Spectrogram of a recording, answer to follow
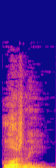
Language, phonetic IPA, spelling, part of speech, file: Russian, [ˈɫoʐnɨj], ложный, adjective, Ru-ложный.ogg
- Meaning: 1. false (untrue, not factual, wrong) 2. fallacious (deceptive or misleading, mistaken)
